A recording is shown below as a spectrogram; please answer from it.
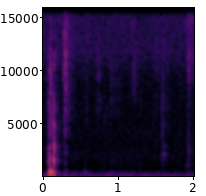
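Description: Liquid hand soap being poured from an upended plastic bottle into a soap dispenser's reservoir: one short loud knock just after the start, then a couple of faint ticks, over a low steady hum.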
